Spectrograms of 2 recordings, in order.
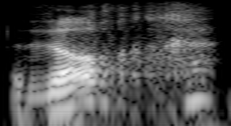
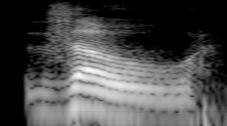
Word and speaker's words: though: Okay, so remember in this word, the GH does not make a sound. So instead of though, okay, it's only O, though.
